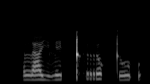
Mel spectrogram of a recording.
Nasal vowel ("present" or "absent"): absent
